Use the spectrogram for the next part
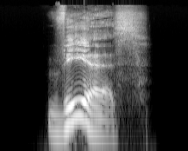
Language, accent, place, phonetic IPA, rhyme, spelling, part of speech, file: German, Germany, Berlin, [ˈveːəs], -eːəs, Wehes, noun, De-Wehes.ogg
- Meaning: genitive singular of Weh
